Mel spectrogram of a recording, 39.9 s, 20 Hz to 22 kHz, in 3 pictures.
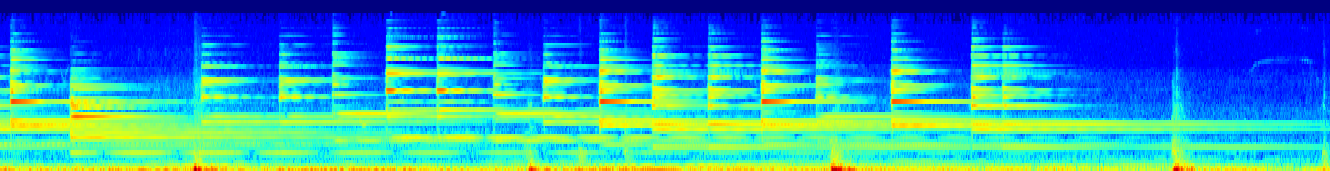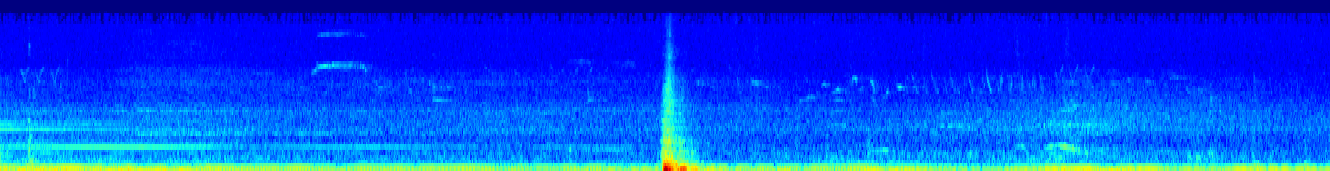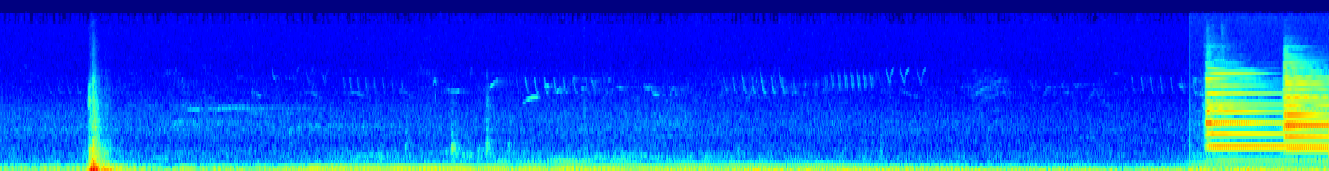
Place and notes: clervaux, church, bell
The bell play of Clervaux's church St. Barholomäus. Here recorded at 7 clock p.m.
At the end the slamming of some car doors nearby.
Clervaux, Kirche, Glocke
Das Glockenspiel der Clerfer Dekanatskirche. Aufgenommen um 7 Uhr abends. Am Ende das Schlagen von Autotüren.
Clervaux, église, cloches
Le carillon de l’église Saint-Barthélemy de Clervaux. Enregistré à 19h00. À la fin, une portière de voiture qui claque.
Projekt - Klangraum Our - topographic field recordings, sound objects and social ambiences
